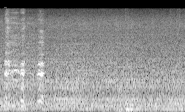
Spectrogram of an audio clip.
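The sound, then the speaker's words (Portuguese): A steady low engine hum and road rumble fill the cabin of a moving Italian car, constant and moderately loud, with a couple of brief higher tones near the start. “Agora a pessoa que está tá ouvindo aí, nós estamos um pouquinho silenciosos, é. vocês estão ouvindo o carro.”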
